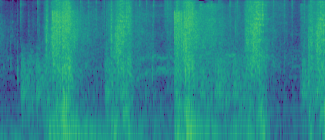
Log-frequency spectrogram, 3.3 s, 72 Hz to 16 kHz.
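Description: Rapid gunfire in the zombie shooter Brain Bread 2, with broadband bursts of shots and thuds repeating in quick volleys, loud and close throughout.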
